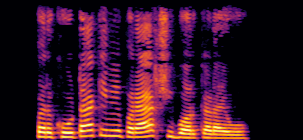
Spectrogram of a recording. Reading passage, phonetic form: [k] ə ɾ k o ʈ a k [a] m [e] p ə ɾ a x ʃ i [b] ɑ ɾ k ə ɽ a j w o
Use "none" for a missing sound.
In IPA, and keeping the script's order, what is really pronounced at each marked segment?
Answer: p, e, e, b

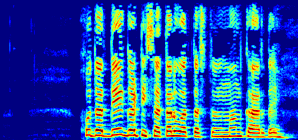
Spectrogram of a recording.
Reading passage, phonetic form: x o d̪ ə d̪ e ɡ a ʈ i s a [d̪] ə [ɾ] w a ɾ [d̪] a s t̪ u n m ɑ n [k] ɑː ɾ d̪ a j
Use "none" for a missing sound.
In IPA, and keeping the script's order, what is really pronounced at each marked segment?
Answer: t̪, l, t̪, k

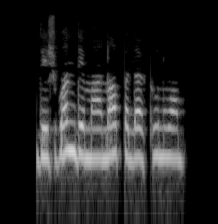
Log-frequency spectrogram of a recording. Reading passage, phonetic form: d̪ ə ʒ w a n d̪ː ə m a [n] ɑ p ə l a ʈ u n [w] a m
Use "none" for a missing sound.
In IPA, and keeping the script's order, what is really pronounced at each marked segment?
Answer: n, w

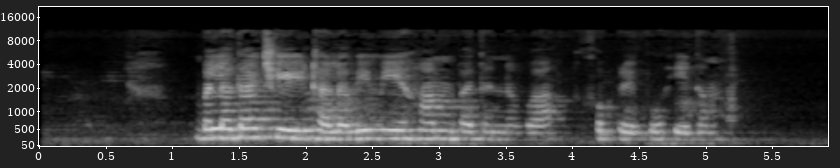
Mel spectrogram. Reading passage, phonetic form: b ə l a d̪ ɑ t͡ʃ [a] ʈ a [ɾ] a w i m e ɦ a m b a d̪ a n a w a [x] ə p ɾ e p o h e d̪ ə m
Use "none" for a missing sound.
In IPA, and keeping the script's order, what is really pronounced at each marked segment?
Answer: e, l, x

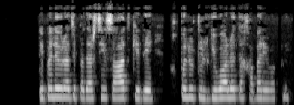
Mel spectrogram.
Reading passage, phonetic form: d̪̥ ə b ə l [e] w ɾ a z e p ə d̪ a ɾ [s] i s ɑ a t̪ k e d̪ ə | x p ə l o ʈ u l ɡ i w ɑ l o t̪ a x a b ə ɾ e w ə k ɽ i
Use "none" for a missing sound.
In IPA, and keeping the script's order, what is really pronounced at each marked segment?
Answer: e, s

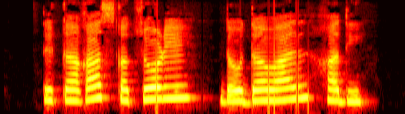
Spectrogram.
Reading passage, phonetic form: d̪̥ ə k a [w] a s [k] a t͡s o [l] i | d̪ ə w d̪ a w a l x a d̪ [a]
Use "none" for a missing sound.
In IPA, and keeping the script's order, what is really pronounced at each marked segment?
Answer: ɣ, k, ɽ, i

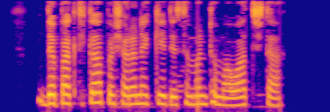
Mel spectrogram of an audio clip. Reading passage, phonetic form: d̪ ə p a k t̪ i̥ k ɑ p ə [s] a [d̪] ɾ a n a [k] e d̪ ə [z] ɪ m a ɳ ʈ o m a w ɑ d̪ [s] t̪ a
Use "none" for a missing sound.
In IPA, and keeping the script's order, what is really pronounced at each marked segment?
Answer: ʃ, none, k, s, ʃ

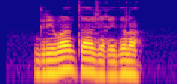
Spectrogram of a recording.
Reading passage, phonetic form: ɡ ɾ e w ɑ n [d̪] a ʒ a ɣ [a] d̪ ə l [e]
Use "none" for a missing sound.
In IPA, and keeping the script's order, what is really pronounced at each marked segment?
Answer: t̪, e, a

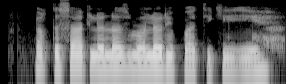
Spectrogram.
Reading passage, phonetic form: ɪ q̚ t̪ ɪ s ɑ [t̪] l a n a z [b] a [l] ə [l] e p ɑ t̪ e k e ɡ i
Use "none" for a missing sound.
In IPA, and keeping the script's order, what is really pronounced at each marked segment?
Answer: d̪, m, l, ɾ

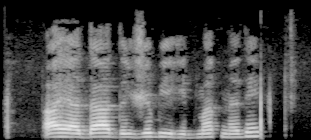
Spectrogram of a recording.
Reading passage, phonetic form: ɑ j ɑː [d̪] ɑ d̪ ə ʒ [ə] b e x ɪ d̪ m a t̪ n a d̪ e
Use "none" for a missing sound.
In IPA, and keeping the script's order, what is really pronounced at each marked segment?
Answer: d̪, ə

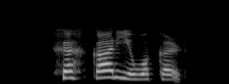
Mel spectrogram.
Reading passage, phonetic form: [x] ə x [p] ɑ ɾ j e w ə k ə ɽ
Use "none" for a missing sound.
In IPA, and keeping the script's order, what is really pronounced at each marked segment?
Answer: x, k

